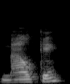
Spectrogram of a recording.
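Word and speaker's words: Naucke: otro wolfang que es dependiendo de la pronunciación alemana nauke así se así se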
